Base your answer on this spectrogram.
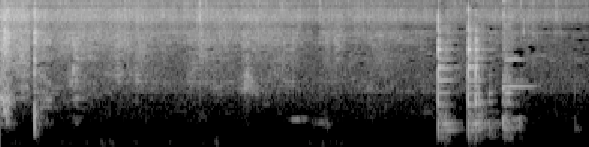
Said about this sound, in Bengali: পেঁয়াজগুলোকে আমি এইভাবে ভেজে নিচ্ছি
